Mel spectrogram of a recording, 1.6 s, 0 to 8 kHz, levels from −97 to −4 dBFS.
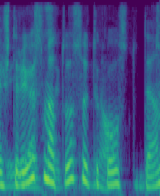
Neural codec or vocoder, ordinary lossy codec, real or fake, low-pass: none; AAC, 48 kbps; real; 7.2 kHz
